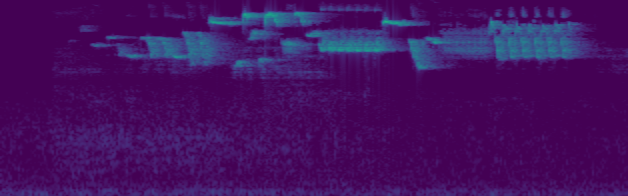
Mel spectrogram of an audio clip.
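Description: A songbird singing: a string of high, rapid trilled phrases that jump between pitches, starting about a second in and stopping shortly before the end.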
